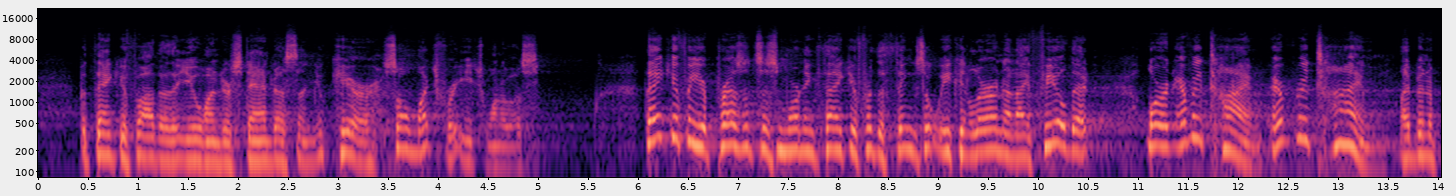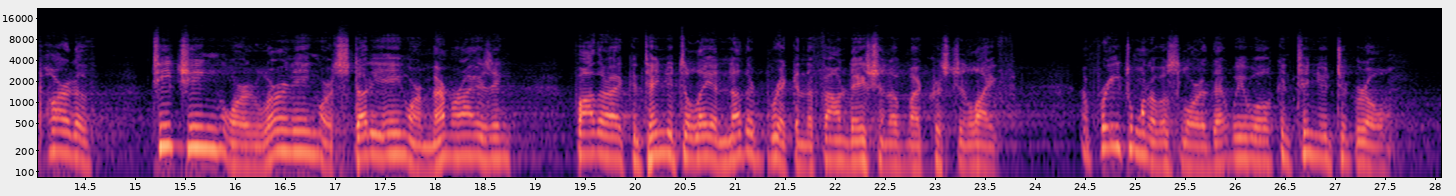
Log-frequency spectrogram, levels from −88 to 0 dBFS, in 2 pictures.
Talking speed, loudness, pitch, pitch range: 175 wpm, -27 LUFS, 165 Hz, 140-205 Hz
